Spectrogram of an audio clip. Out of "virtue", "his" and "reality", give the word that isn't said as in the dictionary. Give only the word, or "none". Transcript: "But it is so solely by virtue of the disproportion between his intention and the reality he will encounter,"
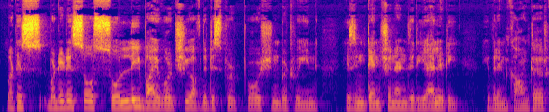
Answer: virtue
